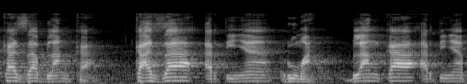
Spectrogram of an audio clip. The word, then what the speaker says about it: Casablanca: kuliah nama negaranya Maroko ibukotanya tulisannya Casablanca cara bacanya Kadzab langka Kaza artinya rumah Blanca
